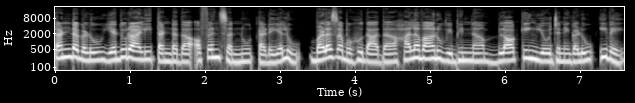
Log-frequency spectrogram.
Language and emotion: Kannada, neutral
